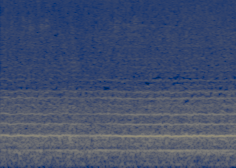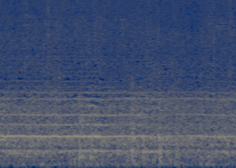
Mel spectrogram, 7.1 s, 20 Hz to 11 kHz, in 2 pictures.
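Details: Steady unbroken hum of a European dark bee colony in a Voirnot hive, from abandoned forest hives, during wintering preparation on 30 October 2021; smooth continuous drone with clear harmonic layers and no other sounds.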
